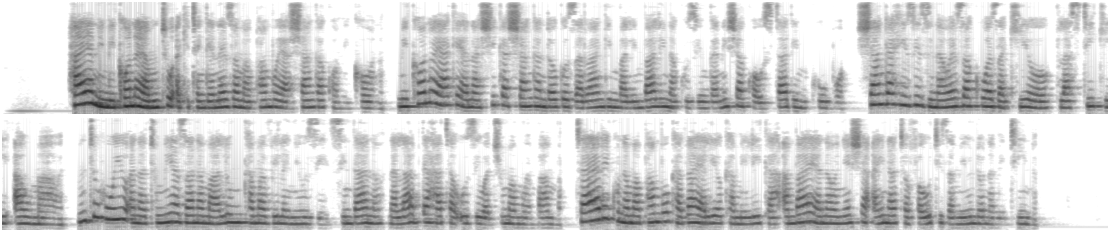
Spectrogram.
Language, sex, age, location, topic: Swahili, female, 18-24, Nairobi, finance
